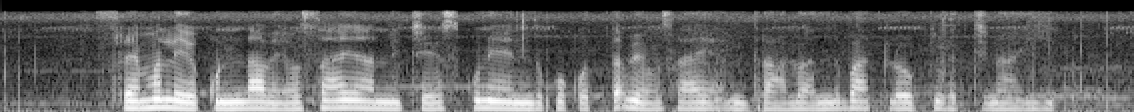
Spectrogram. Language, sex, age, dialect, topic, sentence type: Telugu, female, 31-35, Southern, agriculture, statement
